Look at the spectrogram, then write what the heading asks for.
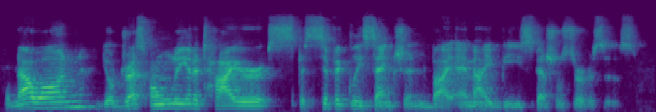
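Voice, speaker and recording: Guy doing a commanding secret agency chief in a script read, medium pitch, measured and stern. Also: expressive, sharp tone. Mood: solemn, commanding. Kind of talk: amateur film script table read.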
